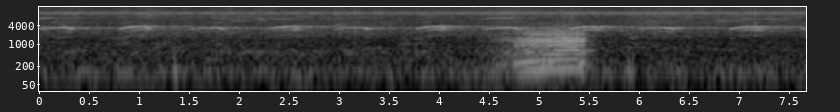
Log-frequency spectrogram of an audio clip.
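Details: In a village rice field after harvest, a herd of tame cows feeds on rice straw, and one gives a single loud, drawn-out moo, calling its companions to come and feed.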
